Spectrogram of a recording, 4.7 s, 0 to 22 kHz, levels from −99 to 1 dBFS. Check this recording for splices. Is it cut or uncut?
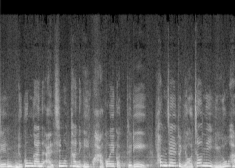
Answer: cut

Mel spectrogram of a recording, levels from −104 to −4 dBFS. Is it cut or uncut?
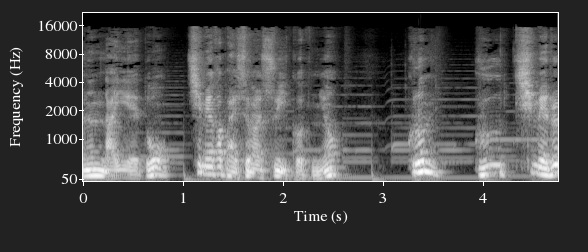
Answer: cut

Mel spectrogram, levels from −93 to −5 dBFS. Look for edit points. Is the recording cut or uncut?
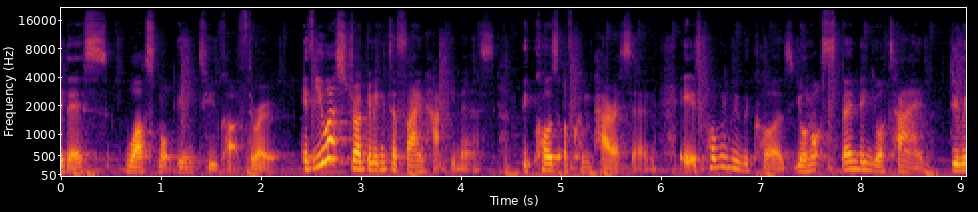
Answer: uncut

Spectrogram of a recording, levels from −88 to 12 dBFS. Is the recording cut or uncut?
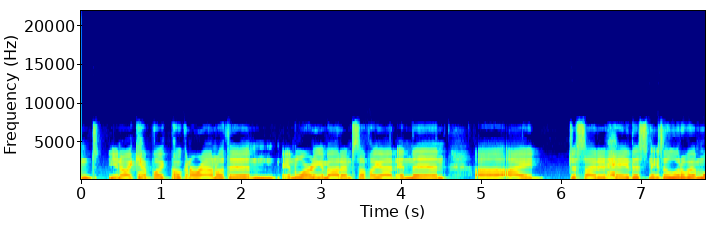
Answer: cut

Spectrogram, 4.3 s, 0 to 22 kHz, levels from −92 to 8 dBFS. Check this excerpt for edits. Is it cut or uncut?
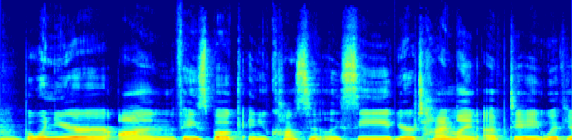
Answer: cut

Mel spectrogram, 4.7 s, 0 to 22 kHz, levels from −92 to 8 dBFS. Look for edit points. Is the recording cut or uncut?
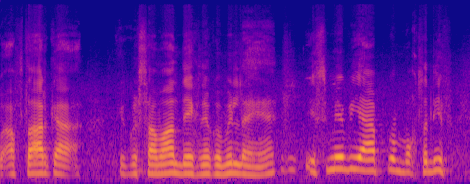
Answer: uncut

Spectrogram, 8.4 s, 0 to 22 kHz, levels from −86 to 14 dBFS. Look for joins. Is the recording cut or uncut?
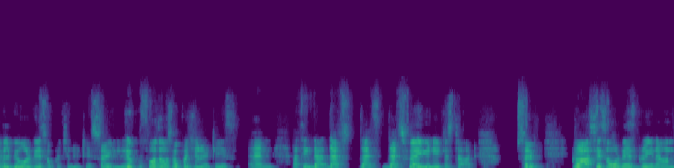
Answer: uncut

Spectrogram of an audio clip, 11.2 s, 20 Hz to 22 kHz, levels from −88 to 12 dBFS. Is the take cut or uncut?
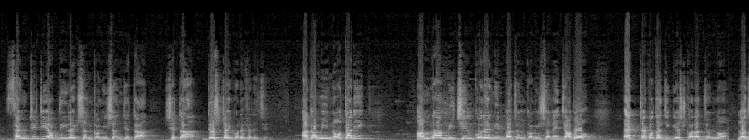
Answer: uncut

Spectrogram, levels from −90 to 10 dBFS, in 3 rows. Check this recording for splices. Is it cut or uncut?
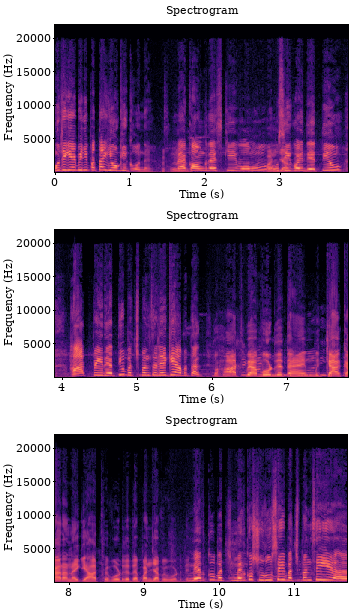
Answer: cut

